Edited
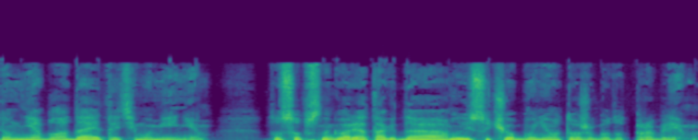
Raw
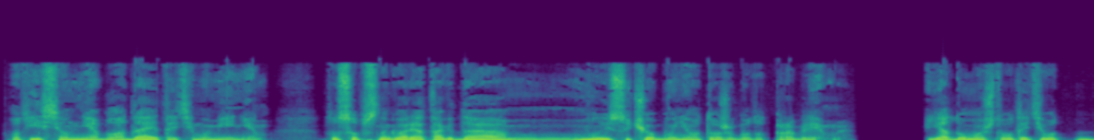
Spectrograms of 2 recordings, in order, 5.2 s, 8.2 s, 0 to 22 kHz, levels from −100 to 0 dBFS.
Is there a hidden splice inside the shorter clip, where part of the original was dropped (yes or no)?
yes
